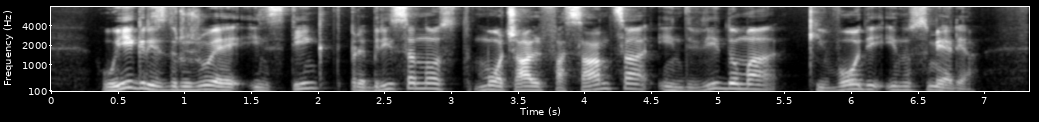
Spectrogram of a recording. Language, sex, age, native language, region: Slovenian, male, 30-49, Slovenian, Savinja region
